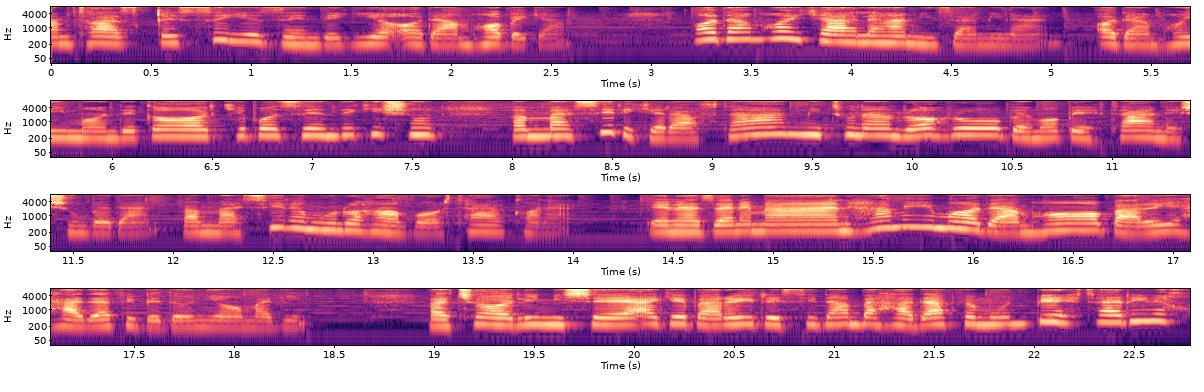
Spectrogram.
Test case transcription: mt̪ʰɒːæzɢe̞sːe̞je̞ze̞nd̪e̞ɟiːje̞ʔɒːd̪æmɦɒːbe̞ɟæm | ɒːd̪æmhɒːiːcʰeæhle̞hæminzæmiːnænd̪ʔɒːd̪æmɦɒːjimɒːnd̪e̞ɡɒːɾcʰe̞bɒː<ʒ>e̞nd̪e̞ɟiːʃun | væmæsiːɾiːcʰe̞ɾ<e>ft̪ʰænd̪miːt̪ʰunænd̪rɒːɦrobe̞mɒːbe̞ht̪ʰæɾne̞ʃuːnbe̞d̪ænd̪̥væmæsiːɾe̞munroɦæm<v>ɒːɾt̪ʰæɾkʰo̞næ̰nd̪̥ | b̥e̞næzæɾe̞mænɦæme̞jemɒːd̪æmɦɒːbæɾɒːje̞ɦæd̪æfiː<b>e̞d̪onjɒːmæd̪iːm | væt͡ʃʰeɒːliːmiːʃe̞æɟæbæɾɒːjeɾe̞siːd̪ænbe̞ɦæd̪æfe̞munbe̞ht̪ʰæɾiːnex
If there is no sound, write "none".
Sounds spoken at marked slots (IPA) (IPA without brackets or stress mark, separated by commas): z, æ, v, b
